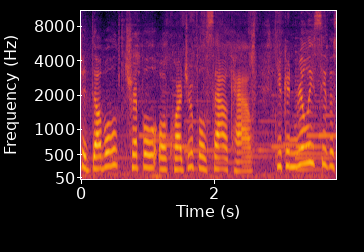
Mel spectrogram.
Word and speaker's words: Salchow: it sa cow or sour cow but it's actually spelled s a c h o w and pronounced sow it's named after its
